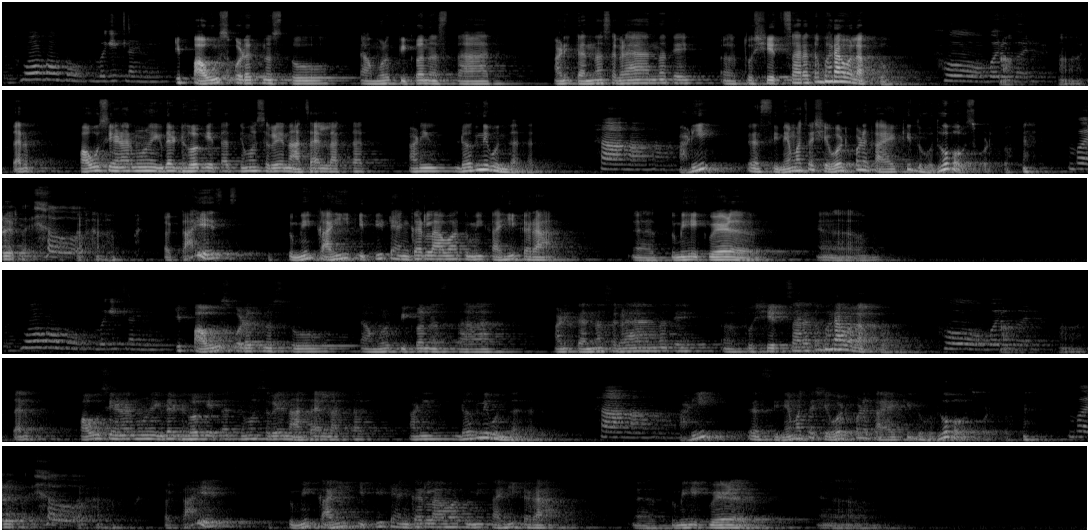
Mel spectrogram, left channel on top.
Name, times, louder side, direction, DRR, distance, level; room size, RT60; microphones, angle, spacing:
voice 1, 0.2-1.7 9.3-10.5 16.8-17.7 21.5-22.6, left 3 dB, 25° left, 7 dB, 0.5 m, -42 dB
voice 2, 1.7-3.3 3.6-5.0 5.5-6.9 7.2-8.9 10.0-10.1 10.6-11.2 11.6-14.5 14.9-16.1 17.6-18.0 18.3-20.8 21.1-21.2 21.7-21.9 22.7-22.9 23.3-23.9 24.6-27.3 28.0-29.3 29.9-30.5, left 6 dB, 85° left, 12 dB, 0.4 m, -32 dB
5.7 x 4.1 x 6.2 m, 1.3 s
head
